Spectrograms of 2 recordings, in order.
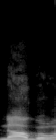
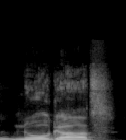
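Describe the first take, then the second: First: The name is said with Danish pronunciation. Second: The name is said with English pronunciation. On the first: "if you are indeed Danish" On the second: "if you're pronouncing it kind of as you know, you boring Brit"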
